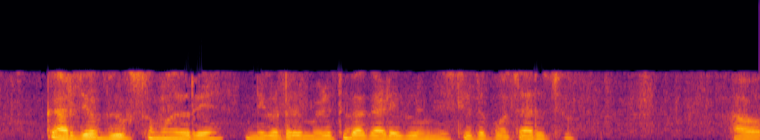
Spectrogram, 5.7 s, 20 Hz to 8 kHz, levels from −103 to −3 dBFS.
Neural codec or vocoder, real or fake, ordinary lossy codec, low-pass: none; real; AAC, 16 kbps; 7.2 kHz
